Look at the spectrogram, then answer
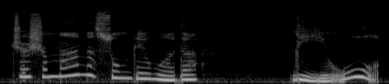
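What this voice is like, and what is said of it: Quiet, soft-spoken line. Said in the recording (Chinese): “小声”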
